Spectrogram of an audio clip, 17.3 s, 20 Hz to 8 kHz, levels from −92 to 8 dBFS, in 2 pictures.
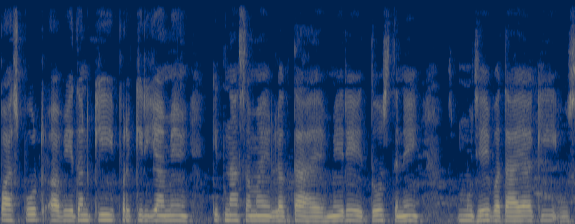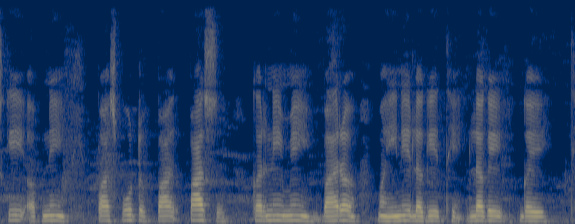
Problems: background sounds at intervals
